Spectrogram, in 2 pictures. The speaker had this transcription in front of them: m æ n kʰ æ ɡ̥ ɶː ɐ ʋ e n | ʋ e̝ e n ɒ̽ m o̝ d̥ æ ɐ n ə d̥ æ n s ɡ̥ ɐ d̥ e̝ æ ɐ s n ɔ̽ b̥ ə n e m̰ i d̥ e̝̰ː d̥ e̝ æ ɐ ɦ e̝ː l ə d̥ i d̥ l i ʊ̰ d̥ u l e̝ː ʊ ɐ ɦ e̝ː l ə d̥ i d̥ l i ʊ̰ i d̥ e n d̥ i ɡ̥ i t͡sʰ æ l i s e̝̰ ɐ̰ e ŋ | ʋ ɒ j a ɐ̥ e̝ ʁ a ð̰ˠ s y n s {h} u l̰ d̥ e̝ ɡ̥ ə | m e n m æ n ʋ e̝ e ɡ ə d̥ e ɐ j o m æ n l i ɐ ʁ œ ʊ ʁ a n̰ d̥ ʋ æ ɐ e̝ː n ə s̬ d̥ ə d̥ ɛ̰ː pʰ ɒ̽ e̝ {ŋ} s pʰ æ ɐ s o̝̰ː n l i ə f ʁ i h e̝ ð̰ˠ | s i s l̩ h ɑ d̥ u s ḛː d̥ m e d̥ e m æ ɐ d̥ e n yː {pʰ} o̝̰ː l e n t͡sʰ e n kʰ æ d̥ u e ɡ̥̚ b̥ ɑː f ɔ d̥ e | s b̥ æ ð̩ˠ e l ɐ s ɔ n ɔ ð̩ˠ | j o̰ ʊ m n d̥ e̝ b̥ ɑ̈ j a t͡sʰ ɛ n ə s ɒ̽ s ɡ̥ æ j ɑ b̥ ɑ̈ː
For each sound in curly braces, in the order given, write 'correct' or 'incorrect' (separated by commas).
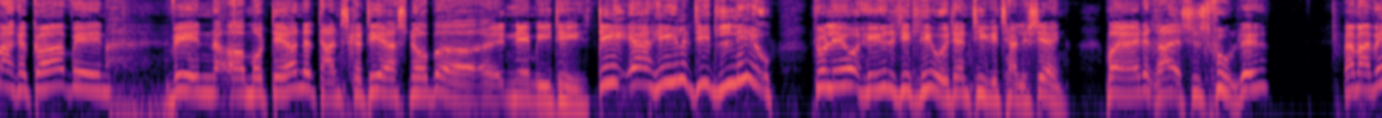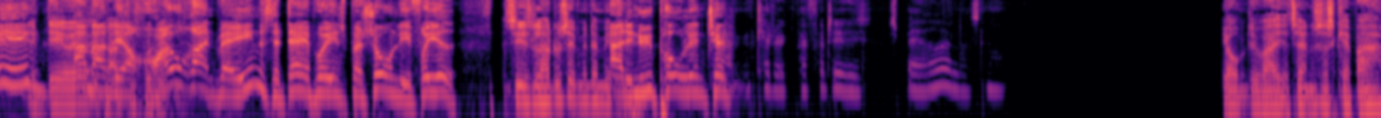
incorrect, incorrect, correct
